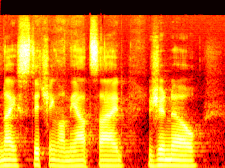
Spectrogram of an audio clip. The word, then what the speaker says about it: Ginault: stitching on the outside Janome on the front that's the fancy way of pronouncing it I'm sure kind of like Renault Renault once you open up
